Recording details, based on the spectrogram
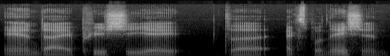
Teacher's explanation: the heaviest stress is on explanation but notice that appreciate goes up a little bit in Pitch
